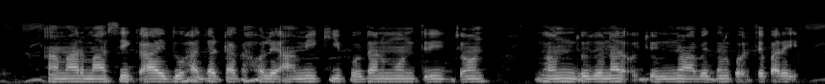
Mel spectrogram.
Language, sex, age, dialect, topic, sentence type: Bengali, male, 18-24, Jharkhandi, banking, question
